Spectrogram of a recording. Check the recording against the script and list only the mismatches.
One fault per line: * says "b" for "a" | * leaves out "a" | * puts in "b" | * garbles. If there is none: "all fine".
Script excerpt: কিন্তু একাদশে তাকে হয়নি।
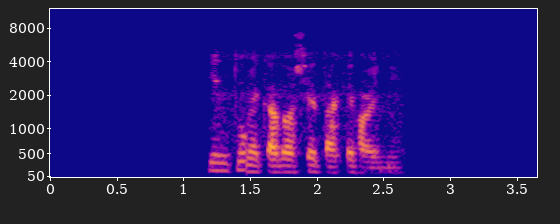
all fine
